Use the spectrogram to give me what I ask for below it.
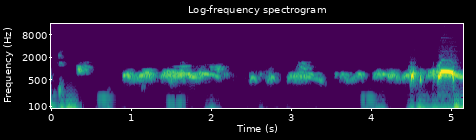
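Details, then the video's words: Female dove's lure call for attracting males, edited recording: quiet murmured coos through most of the clip, ending with a few louder, arched coo notes. "Tiếng Chim Cu Mái mp3 kích Trống"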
